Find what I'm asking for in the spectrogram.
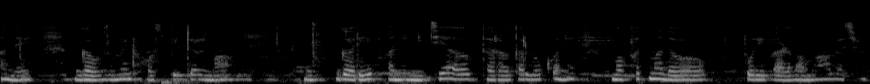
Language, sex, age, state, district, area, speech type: Gujarati, female, 18-30, Gujarat, Junagadh, rural, spontaneous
